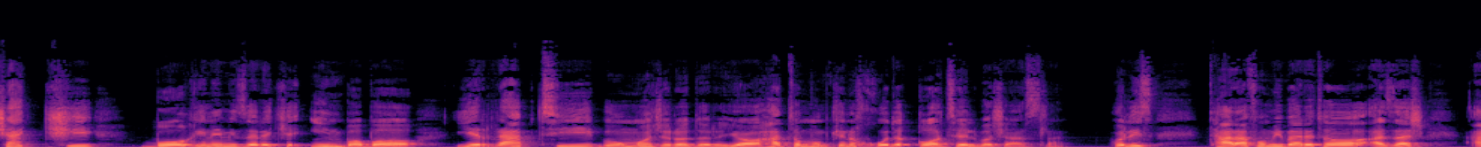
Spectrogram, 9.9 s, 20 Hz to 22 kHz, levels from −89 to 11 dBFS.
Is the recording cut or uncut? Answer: uncut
